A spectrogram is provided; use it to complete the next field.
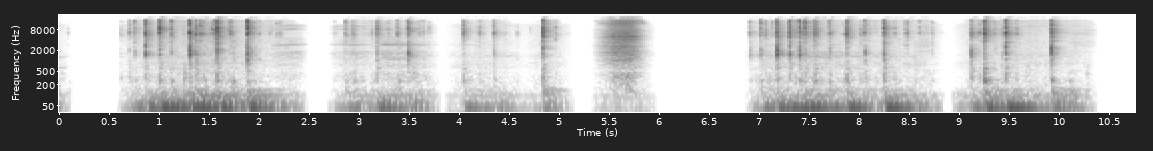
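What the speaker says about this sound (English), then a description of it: "here I'll go ahead and just type out the regular es5 function here" Bursts of computer-keyboard typing while writing out a JavaScript ES5 function, with rapid close key clicks grouped into several runs separated by short pauses and no talking.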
